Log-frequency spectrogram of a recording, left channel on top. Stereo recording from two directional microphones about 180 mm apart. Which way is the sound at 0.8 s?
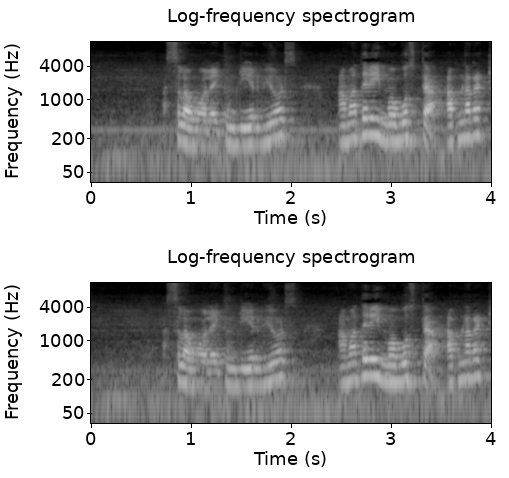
60° left (ahead or behind).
